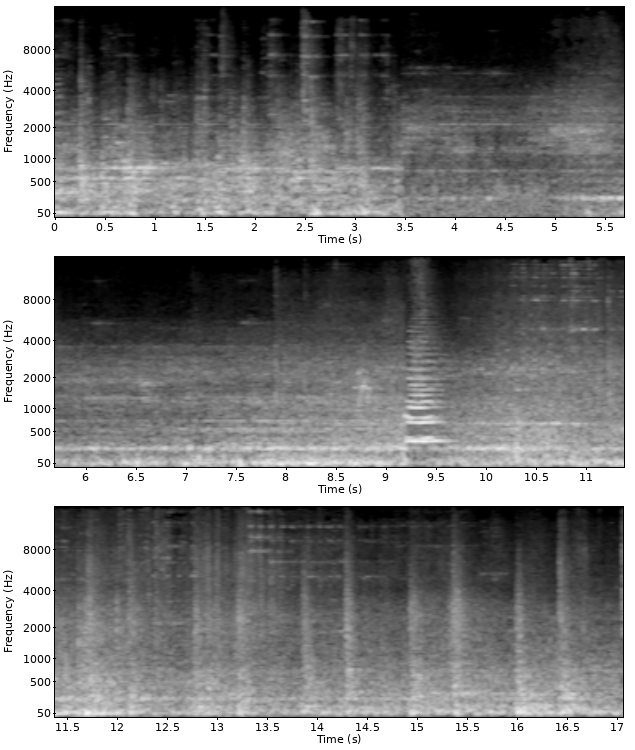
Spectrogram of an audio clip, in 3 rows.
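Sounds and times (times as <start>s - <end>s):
wheels clattering over rail joints: 0.0s - 3.5s, 10.1s - 17.0s
train rumbling: 0.0s - 17.0s
train horn blast: 9.2s - 9.8s.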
